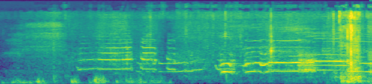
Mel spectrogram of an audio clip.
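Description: Hens cluck and a rooster crows inside a henhouse, a series of nearby calls and a rising crow toward the end, with scuffling and rustling between them.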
